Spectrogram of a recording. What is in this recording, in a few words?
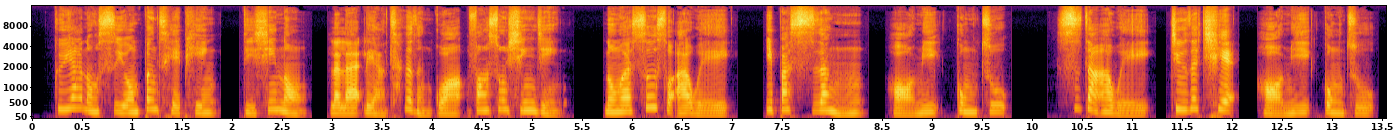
Shanghai female; Foreign language voice over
